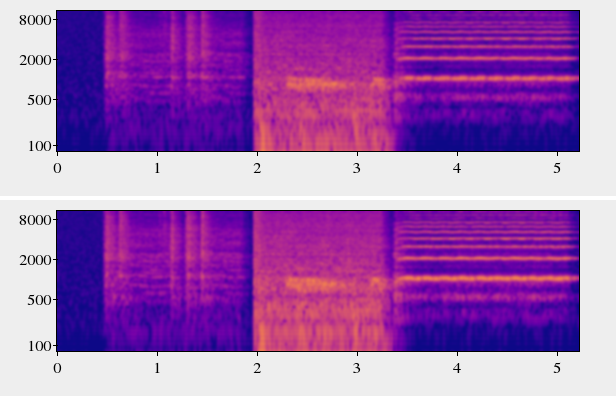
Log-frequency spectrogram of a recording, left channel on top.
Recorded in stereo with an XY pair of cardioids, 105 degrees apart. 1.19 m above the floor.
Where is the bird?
55° right, 0.9 m.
